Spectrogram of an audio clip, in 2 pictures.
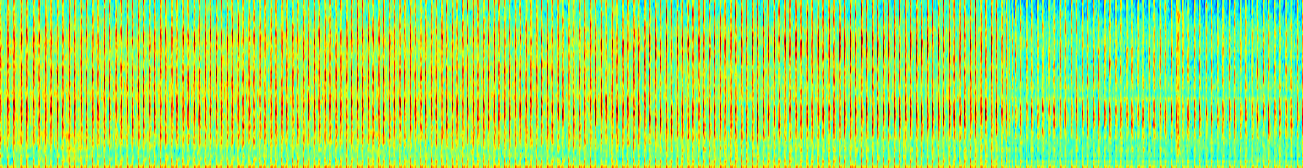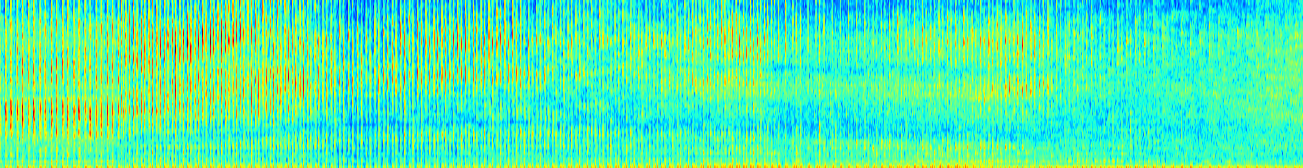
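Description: A vehicle engine running steadily with a fast, even firing pulse. It drops in level about ten seconds in, changes again a few seconds later and fades away at the end.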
